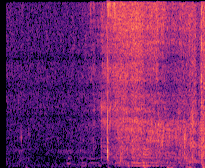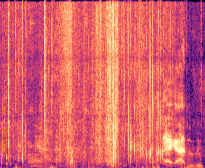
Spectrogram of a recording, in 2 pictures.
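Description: Honeybees buzzing around an exposed wild comb, a faint hum that grows louder from about a second and a half in, with a few knocks from handling.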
